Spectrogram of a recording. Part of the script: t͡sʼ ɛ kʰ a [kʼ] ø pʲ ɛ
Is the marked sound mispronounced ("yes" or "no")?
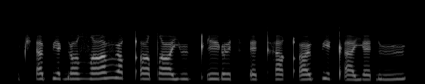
yes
